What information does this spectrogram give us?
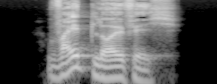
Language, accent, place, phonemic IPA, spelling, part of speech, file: German, Germany, Berlin, /ˈvaɪ̯tˌlɔɪ̯fɪç/, weitläufig, adjective, De-weitläufig.ogg
- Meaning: 1. spacious, ample, expansive 2. rambling, sprawling (larger than needed)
